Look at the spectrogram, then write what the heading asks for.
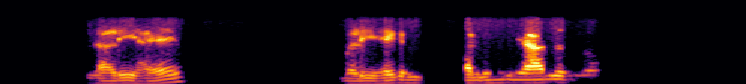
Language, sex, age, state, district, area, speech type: Hindi, male, 60+, Uttar Pradesh, Sitapur, rural, conversation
